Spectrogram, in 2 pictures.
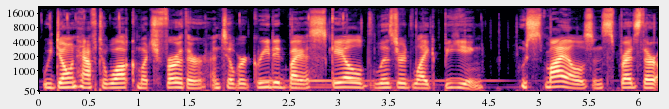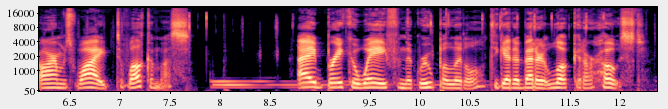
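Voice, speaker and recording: A woman narrating a sci-fi visual novel in the first person, measured and descriptive. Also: medium pitch, fairly even intonation, fairly bright tone, soft background music.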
